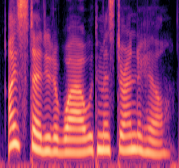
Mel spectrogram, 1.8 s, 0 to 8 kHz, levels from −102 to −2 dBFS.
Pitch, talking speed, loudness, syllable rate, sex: 210 Hz, 200 wpm, -17 LUFS, 7.0 syllables/s, female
